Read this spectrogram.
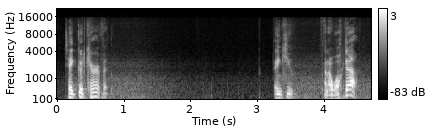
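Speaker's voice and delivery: tearing up, choked voice. Retelling leaving the group in the conference room, tearing up. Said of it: "I'm gonna tear up right now".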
